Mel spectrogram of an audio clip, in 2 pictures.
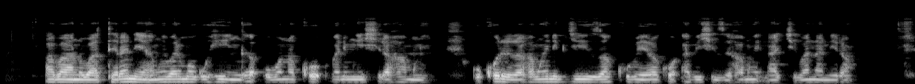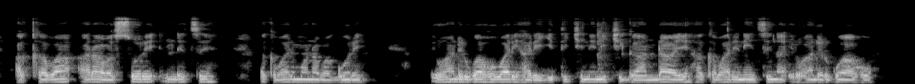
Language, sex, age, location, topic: Kinyarwanda, female, 25-35, Kigali, agriculture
